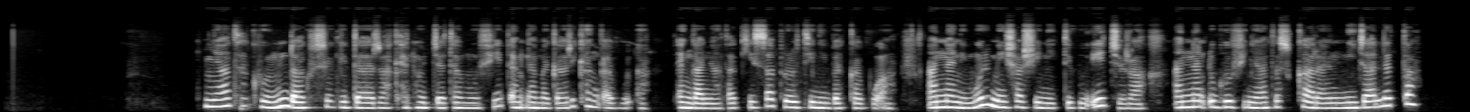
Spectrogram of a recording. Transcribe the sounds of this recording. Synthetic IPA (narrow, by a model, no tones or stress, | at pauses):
ɲaːt̪ʰɐkʰʊnd̪aːkʊsiɡɪd̪ːaːɪrːaːkʰɐnhɔd͡ʒːɛt̪ɐmuːfɪᶑɐmnɐmɐɡaːɾiːkɐŋkʼɐbʊᶑɐ | ᶑɐŋɡaːɲaːt̪aːkʰeːsːaːpɪɾoːt̪iːniːbɐkːɐbʊʔɐʔɐnːɐnɪmːoːme̞ːʃaːʃɪnit̪ːɪbʊʔe̞ːd͡ʒɪɾɐʔɐnːɐnᶑʊɡuːfɪɲaːt̪ɐsʊ̥kaːɾɐnːid͡ʒaːlːɐt̪ːɐ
